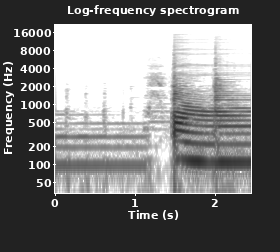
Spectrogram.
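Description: Solo guqin: a low plucked note with many overtones dies away slowly, then about one and a half seconds in a new note is plucked loudly, its pitch sagging slightly just after the attack.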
